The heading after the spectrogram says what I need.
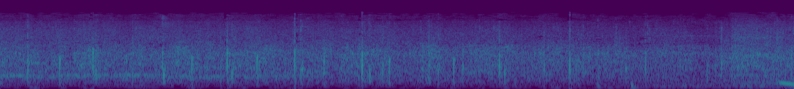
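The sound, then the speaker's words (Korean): An audience applauding after a tenor's performance: dense, steady clapping from many hands that holds at an even level for the whole stretch, with no voices over it. “정호윤 테너 성악가에게 다시 한번 큰 박수 부탁드립니다”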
